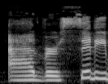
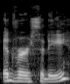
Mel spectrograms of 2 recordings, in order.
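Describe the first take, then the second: First: The final part 'city' stands out as its own word. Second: It sounds like the ordinary word, stressed on 'ver'. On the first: It refers to building a city. The speaker calls it right. "because you are building a city" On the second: It is the ordinary word for hardship. The speaker calls it wrong. "it's not like adversity"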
